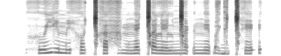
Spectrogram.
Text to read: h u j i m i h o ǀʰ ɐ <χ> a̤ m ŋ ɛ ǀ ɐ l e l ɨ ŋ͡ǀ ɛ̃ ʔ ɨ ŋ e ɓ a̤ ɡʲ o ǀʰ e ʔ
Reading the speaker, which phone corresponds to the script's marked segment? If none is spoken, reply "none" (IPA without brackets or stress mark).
h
